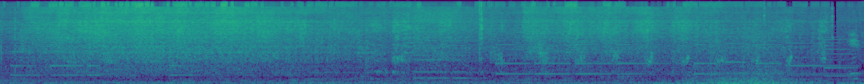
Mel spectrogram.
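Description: Ground turmeric, chilli, Kashmiri chilli and coriander powders sizzle in a hot pan with a splash of water, giving a steady close hiss with light stirring and clinks.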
